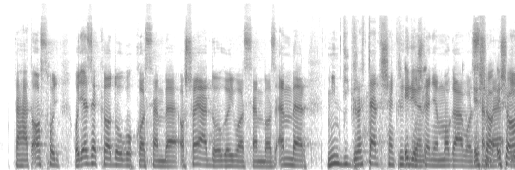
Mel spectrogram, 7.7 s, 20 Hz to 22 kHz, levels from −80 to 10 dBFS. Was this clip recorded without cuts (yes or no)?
yes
